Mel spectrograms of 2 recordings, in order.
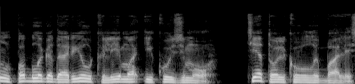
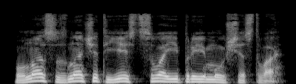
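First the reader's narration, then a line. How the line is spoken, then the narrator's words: Amused snort. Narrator (Russian): хмыкнул Клим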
